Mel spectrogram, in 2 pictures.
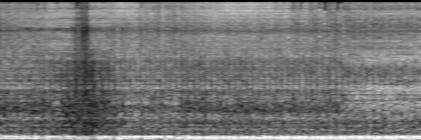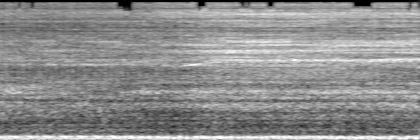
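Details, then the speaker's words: Turbo engine first run after head gasket replacement, warming up: steady low idle with airy exhaust rush blowing by the turbo and a ticking sound; loud wastegate, but running normally. "That's good. That means that it's exhausting the back pressure. Sounds like it's ticking. Wastegate's really loud."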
